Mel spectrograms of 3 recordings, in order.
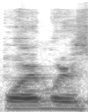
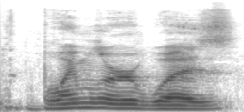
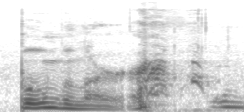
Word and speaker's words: Boimler: promotion to the Titan, that Riker called him Boomler. Yes. Which is another callback to the beginning of the series where they were mispronouncing his name as well.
